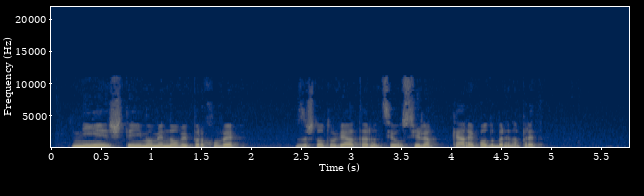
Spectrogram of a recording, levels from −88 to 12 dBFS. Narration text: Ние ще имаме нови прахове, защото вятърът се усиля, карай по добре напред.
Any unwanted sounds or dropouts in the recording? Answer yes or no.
no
